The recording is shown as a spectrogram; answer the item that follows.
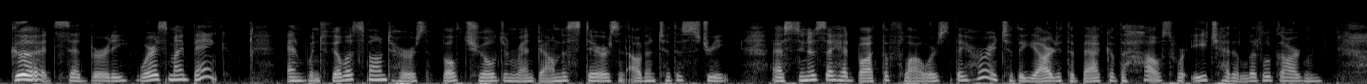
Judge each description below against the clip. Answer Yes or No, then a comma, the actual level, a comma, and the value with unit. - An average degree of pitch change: Yes, average, 3.4 semitones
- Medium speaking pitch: Yes, medium, 165 Hz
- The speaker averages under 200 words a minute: No, fast, 205 wpm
